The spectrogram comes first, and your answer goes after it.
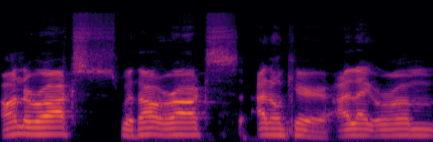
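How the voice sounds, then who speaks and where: Here is a man with a medium-pitched voice. His tone is animated. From Jamaica. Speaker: streamer and filmmaker. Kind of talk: live stream reaction chat. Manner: casual, animated.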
